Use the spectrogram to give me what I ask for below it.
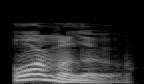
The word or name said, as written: ormolu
